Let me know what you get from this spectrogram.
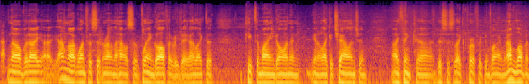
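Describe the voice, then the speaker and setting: A man with a Boston accent speaks at a fairly quick pace. His pitch is very deep and low, with fairly even intonation. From US Northeast, Boston. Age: 70s. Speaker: real estate executive. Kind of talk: interview. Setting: on location at a resort development.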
